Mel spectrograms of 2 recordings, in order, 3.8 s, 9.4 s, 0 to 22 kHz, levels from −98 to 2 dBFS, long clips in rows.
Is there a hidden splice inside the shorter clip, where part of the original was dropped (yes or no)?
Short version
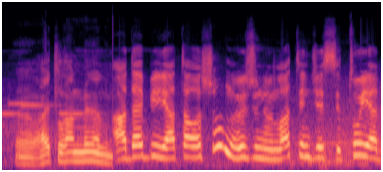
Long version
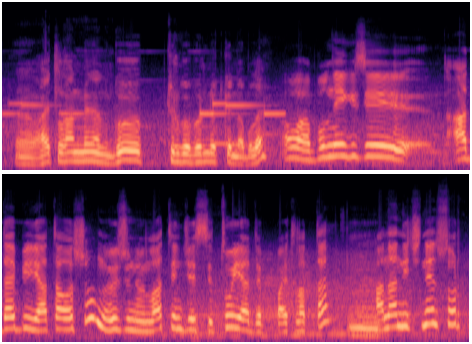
yes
